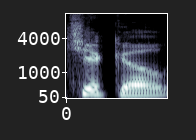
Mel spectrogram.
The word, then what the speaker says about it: Chico: Is it Chico or is it Chico? It's Chico cuz he gets the chicks.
